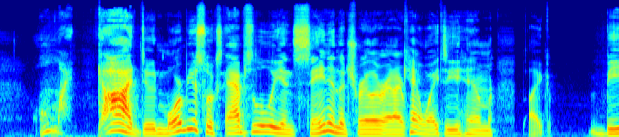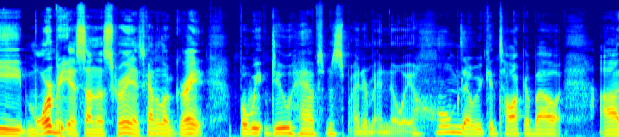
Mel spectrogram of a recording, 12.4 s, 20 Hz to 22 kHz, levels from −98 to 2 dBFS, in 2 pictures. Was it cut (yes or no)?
yes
